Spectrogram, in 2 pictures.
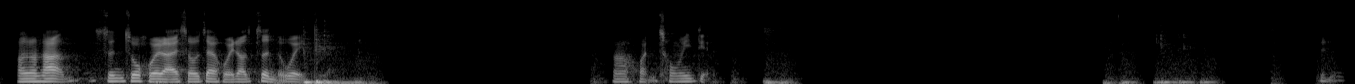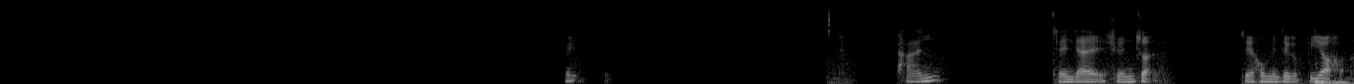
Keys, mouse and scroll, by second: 3.2 click, 6.4 click, 7.4 click, 7.6 space, 11.1 space, 11.7 ctrl+z, 13.5-17.9 drag, 25.8 click.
